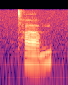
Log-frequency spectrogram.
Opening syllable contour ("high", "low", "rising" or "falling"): rising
